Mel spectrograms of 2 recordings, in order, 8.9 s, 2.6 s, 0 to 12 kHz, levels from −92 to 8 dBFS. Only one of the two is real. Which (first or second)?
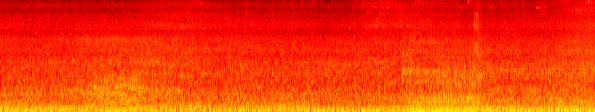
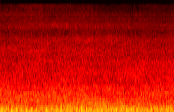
first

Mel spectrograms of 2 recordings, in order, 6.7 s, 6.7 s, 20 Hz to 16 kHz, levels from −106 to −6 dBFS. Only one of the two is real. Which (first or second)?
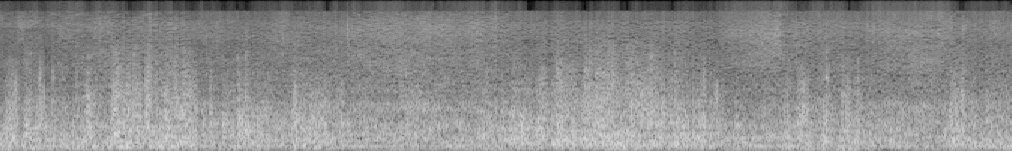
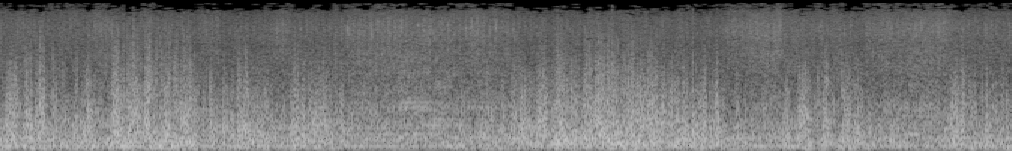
second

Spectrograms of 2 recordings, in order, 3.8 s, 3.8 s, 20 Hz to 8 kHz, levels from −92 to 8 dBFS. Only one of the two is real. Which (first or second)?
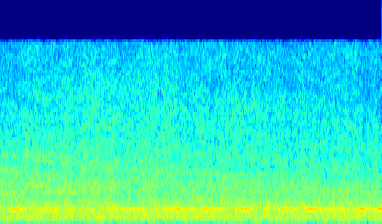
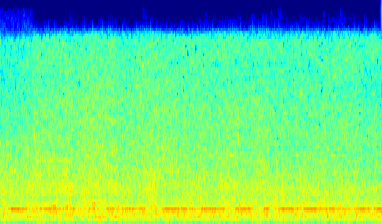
first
